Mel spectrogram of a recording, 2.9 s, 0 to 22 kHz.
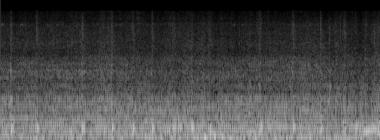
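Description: A KTM 250XC two-stroke dirt bike fitted with cone valve forks and Traxx shocks runs steadily close by, its engine holding a continuous buzzing note with slight rises throughout.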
